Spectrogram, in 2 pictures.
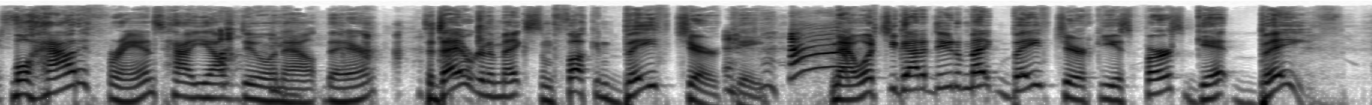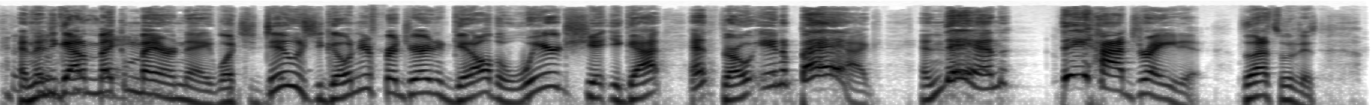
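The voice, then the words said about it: Effeminate Southern character voice. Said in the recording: “I've created this character who's like Southern effeminate me ... give her a little taste of the accent.”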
